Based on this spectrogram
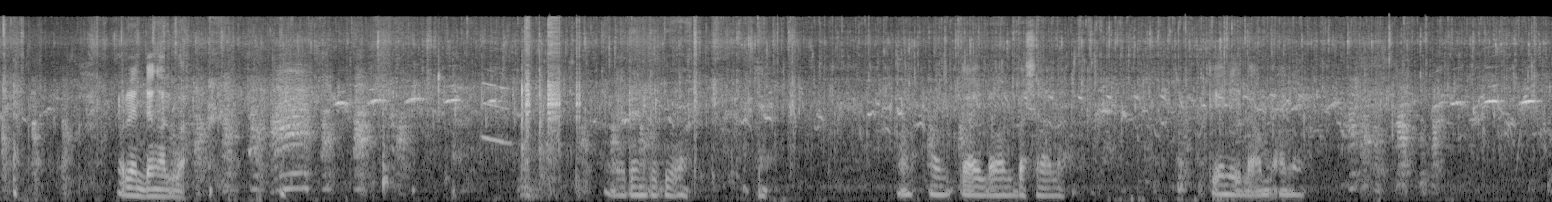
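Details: Ducks kept for sale call in repeated clusters of low, nasal honking quacks, several bursts spread through the recording, mixed with people's voices and laughter close by.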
